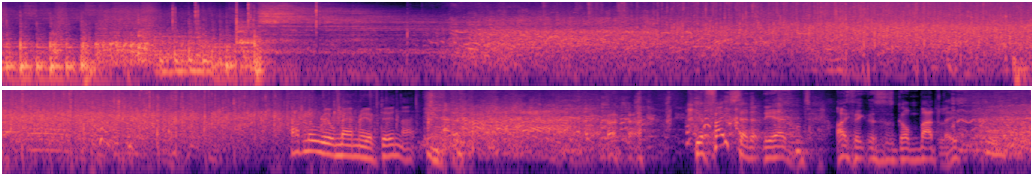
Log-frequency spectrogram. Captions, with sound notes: [laughing and applause] I have no real memory of doing that. Your face said at the end I think this has gone badly.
